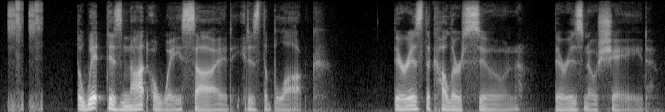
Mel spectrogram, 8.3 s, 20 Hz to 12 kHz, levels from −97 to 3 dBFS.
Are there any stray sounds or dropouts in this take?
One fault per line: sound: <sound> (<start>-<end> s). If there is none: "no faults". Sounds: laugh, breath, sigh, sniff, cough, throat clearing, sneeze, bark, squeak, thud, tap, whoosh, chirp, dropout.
sound: laugh (0.1-0.5 s)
